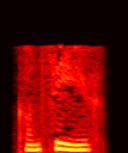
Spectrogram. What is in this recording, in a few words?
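"conceive", English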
